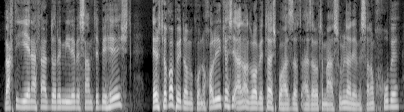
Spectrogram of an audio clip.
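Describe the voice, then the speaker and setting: Male preacher from Iran, gravelly, conversational sermon with emphatic swells and rhetorical questions. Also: mid-range voice, no echo, clean studio sound. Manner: emphatic, rhetorical questions, sudden loud rises then soft asides. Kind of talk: colloquial religious sermon.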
